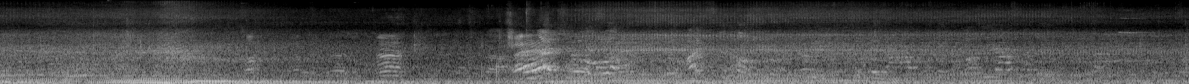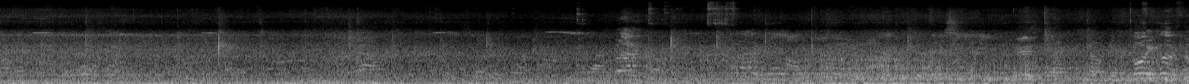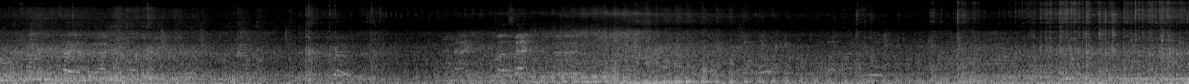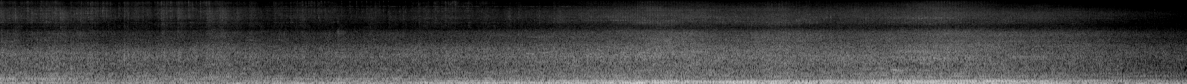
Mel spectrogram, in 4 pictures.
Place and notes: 新莊路, Xinzhuang Dist., New Taipei City - SoundWalk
